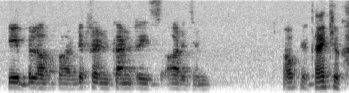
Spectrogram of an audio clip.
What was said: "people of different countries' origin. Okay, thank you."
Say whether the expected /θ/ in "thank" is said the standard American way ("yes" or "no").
no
